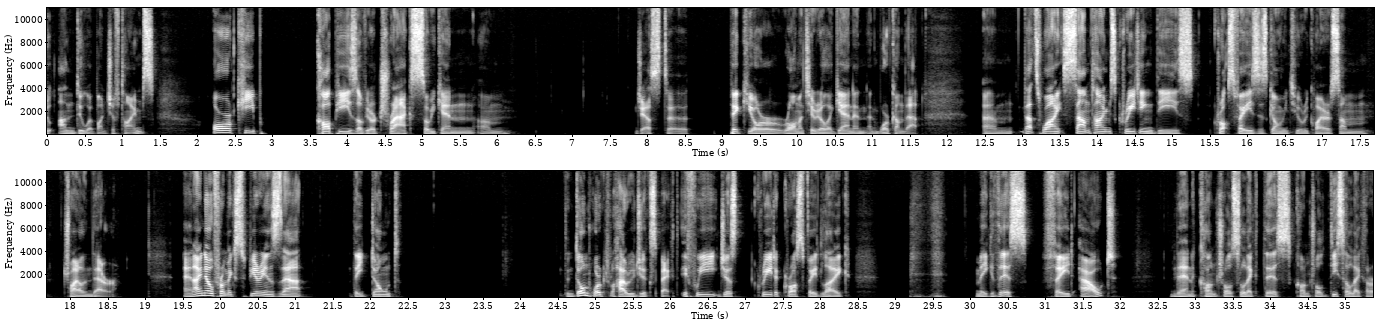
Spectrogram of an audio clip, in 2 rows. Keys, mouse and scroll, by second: 11.8-13.0 drag, 13.5 click, 13.7-16.6 drag, 17.2-18.3 drag, 26.7-29.7 drag, 30.3 right click, 31.6 right click, 31.7 click, 33.4 ctrl+click, 33.6-35.3 ctrl+drag.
